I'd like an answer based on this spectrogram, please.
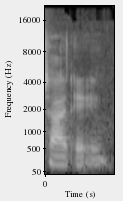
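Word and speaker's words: Sade: be shade but it's it's written s a d but it's pronounced shade wow w every time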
